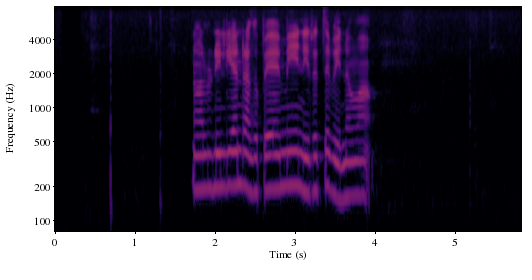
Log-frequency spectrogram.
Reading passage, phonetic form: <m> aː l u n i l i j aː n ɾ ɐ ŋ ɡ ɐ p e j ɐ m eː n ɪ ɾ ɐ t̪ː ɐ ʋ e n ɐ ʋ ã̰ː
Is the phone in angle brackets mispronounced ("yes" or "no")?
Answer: yes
